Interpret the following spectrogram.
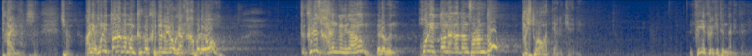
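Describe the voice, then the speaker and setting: A male pastor with a high voice preaches fairly quickly but leaves long pauses, his words echoing through a church sanctuary's hall reverb. Lively and inquisitive, he keeps asking the congregation for answers and shifts between casual and polite speech.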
